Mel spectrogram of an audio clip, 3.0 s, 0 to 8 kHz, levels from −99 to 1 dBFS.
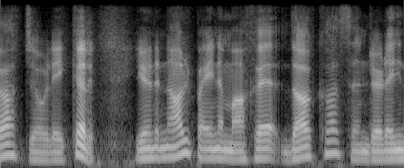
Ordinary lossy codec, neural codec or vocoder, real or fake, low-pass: none; codec, 16 kHz in and 24 kHz out, 0.9 kbps, LongCat-Audio-Codec, four codebook decoder; fake; 7.2 kHz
